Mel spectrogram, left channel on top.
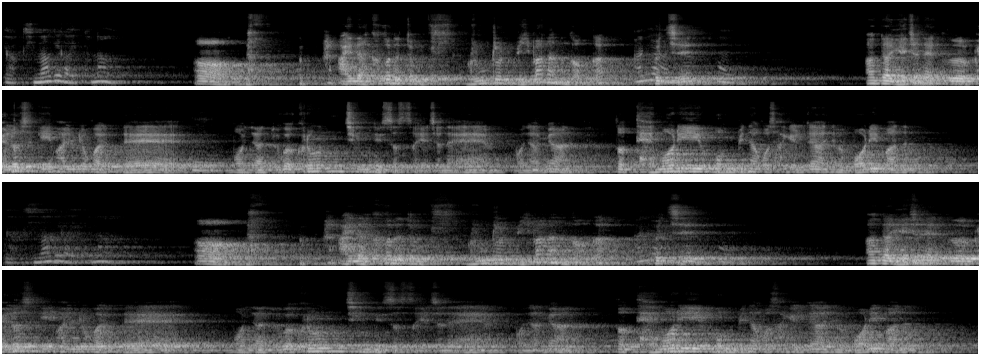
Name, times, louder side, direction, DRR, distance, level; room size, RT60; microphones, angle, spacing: voice 1, 0.0-1.2 6.3-7.4 8.9-9.3 9.8-10.0 11.6-12.1 15.1-15.3, left 6 dB, 65° left, 5 dB, 0.3 m, -31 dB
voice 2, 1.9-2.6 3.0-6.1 6.5-6.9 8.6-11.6 12.0-15.5 15.9-18.8, left 1 dB, 80° left, 5 dB, 0.8 m, -23 dB
10.5 x 4.4 x 3.9 m, 3.0 s
head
